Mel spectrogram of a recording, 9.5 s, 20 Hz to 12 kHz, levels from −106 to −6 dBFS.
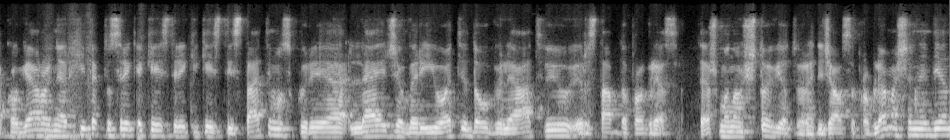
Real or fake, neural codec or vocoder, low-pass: real; none; 10.8 kHz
